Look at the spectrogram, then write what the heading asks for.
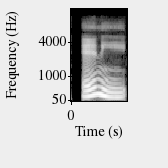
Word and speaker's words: any: Any is pronounced any, 2 syllables. In fast speech, it sounds like any, very quick.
